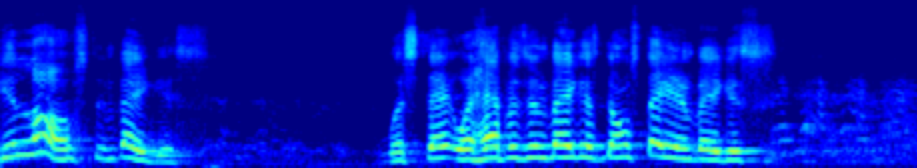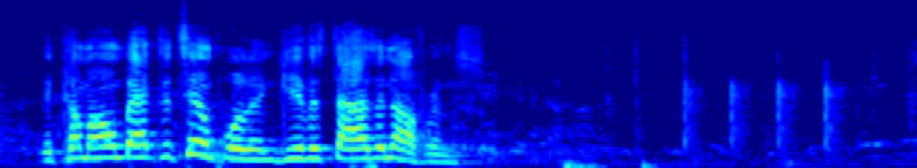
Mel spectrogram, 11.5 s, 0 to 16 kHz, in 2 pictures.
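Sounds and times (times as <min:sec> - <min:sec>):
speech: 0:00.0 - 0:01.4, 0:02.4 - 0:05.0, 0:06.0 - 0:08.8
laughter: 0:01.0 - 0:03.3, 0:04.2 - 0:07.5, 0:08.3 - 0:10.9
audience clapping in a large room: 0:09.5 - 0:11.4.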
